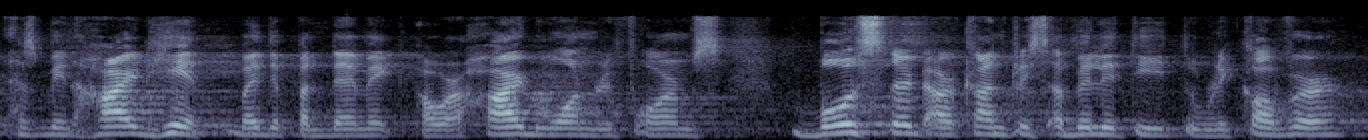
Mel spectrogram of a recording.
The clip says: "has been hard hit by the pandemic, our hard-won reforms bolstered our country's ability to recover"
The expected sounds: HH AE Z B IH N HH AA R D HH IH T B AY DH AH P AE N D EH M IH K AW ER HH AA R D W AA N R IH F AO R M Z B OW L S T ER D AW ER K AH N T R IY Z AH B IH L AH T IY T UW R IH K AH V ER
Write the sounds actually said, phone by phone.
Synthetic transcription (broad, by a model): HH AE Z B IH N HH AA R D HH IH T B AY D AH P AE N D EH M IH K AW ER HH AA R D W AA N R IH F AO R M S B OW L S T ER D AW ER K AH N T R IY S AH B IH L AH T IY T UW R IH K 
